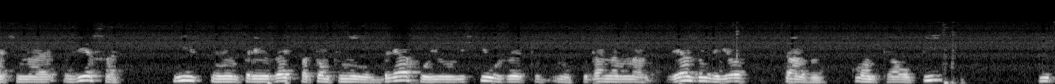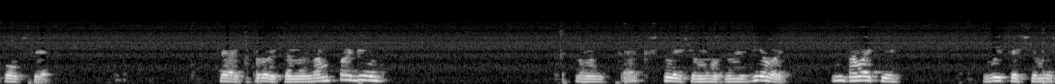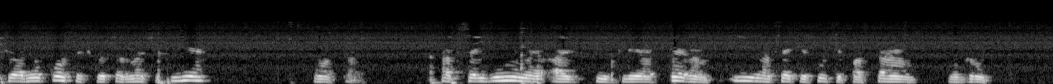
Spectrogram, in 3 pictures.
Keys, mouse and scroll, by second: 3.4 click, 5.0-6.2 middle drag, 9.2 ctrl+p, 11.7 middle click, 13.0 KP_1, 14.4-16.0 shift+middle drag, 16.7-17.7 middle drag, 20.1 click, 20.9 KP_3, 22.6 e, 24.5 click, 26.2 alt+p, 28.9 click, 30.1-31.1 drag.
